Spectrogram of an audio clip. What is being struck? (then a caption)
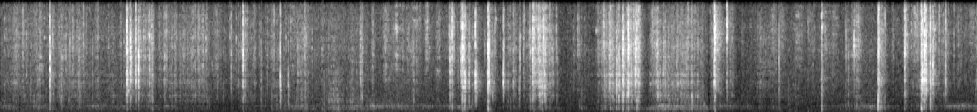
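Block of gym chalk (magnesium carbonate). A pile of crumbled white gym chalk (magnesium carbonate) chunks and powder, solid and dry, is pinched and crushed between fingers and thumbs. Close, dry crunches and crumbly crackles come in a steady run of sharp, bright snaps over a faint low hum, each crunch stopping almost at once.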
